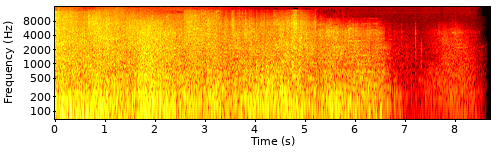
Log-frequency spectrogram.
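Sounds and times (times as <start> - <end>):
rocket breaking wall: 0.0 - 8.5.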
